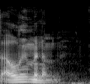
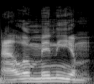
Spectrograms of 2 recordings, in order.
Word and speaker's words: aluminum: level of thing and there are a few words that I really can't say such as aluminum yeah you're crushing it you're good no I got that one wrong aluminum so I say it like a British person I say aluminum uh yeah anyway that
